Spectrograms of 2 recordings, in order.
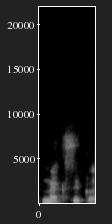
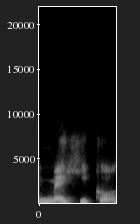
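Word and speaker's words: México: But in Spanish you don't say like Mexico, you say Mexico, so it has like an H sound.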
